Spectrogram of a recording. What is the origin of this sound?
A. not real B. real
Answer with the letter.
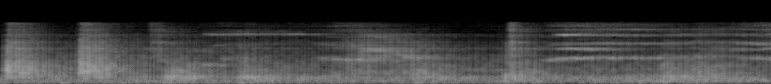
A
